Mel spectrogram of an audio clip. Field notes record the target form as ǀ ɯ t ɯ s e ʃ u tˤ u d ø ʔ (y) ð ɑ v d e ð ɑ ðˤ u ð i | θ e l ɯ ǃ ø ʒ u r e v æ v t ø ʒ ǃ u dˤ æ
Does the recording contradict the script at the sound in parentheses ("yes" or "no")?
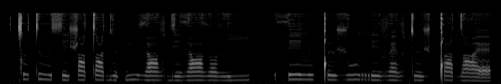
no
